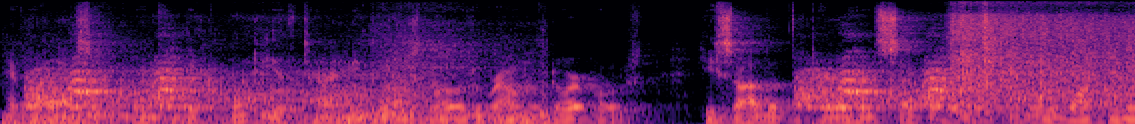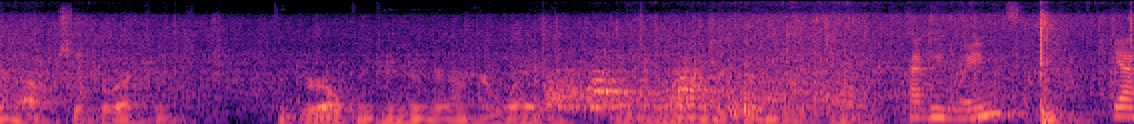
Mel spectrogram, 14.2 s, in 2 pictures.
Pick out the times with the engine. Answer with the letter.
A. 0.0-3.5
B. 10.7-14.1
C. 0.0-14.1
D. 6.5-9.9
A.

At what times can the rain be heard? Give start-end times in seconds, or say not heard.
5.9-14.1.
